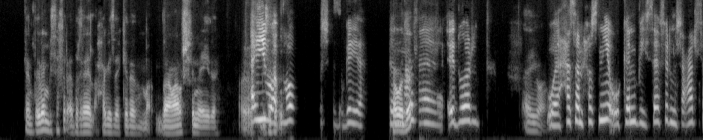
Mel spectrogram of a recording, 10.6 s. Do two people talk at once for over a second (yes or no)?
no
